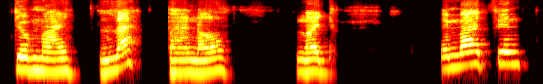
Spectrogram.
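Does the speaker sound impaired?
Yes: cerebral palsy.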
